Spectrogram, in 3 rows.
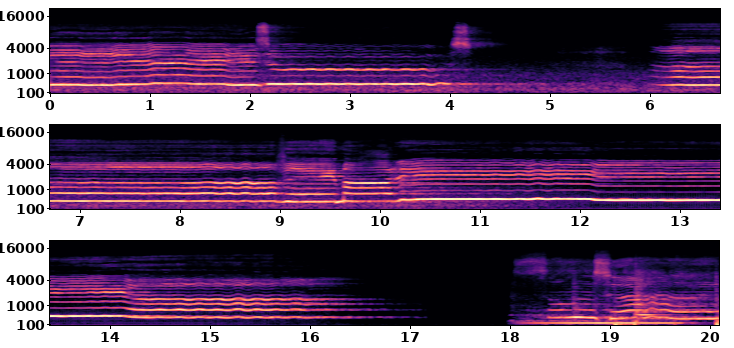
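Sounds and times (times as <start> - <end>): woman singing unaccompanied: 0.0 - 4.6, 6.0 - 16.8, 18.0 - 20.0.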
